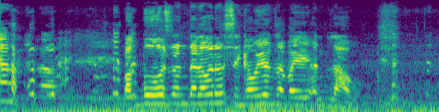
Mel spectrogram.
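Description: Several people talking and laughing inside a van, over the steady low rumble of the van's engine and road noise.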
